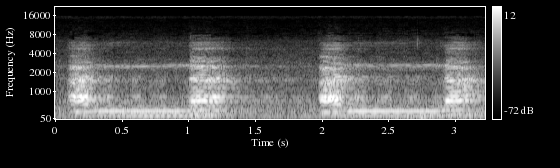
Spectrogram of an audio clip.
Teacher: Bila dan di mana sahaja di dalam Al-Quran, maka nun itu kena dibaca gunnah 2 harakat.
